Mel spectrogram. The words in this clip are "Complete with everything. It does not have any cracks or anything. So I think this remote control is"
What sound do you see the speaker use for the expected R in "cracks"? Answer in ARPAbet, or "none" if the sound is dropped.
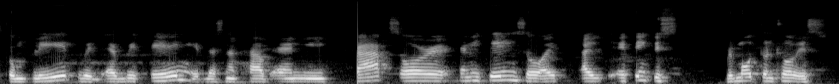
none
